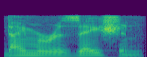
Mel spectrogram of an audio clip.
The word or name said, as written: dimerization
